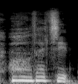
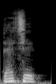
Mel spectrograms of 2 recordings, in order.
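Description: First: Higher, louder eager cry; thrilled exclamation; excited cry. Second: Said in the usual way. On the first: Acted. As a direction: let "Oh" jump up with delight. She reacts to being bitten.

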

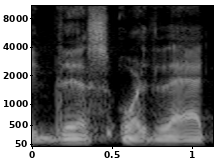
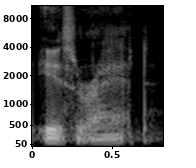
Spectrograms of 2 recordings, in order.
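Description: First: Said in the usual way. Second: THIS OR THAT with the TH dropped, as IS RAT; nasal hometown "Is rat" without any TH; Indiana dialect. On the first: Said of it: "you didn't say". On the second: Shown as a demonstration. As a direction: drop the TH sounds, slurring it to IS RAT. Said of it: "it was highly nasal. Uh, there were no T Hs".

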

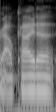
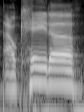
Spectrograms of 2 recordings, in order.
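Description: First: "Al-Qaeda" with KAI like "eye", softer aside; alternative pronunciation. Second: "Al-Qaeda" with KAY in the middle, drawn out; alternative pronunciation. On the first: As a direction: say "Al-Qaeda" as al-KAI-duh, softly. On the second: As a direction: say "Al-Qaeda" as al-KAY-duh, slowly. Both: Shown as a demonstration. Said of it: "whichever way you pronounce it".

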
